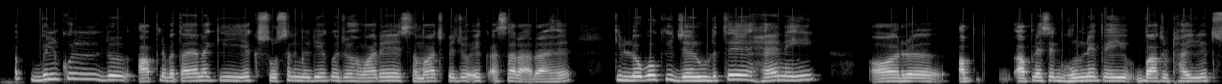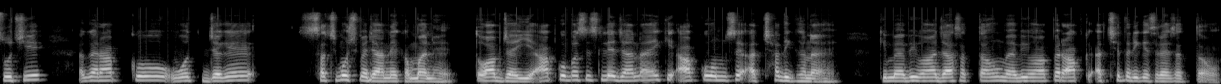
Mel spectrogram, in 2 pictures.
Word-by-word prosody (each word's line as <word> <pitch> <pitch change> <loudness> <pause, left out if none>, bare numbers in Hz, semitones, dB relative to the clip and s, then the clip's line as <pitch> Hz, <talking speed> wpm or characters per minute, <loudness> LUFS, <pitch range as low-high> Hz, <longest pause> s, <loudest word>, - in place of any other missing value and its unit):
अब - - -6 0.2
बिल्कुल 245 +4 -1 0.3
जो 205 -1 +5 0.2
आपने 150 +5 -1
बताया 165 0 0
ना 180 - -1
कि 180 - -5 0.2
एक 185 +1 -6
सोशल 160 +3 -3
मीडिया 175 +1 -1
को 175 -1 -3
जो 170 0 -4
हमारे 165 +3 -1
समाज 160 -1 -3
पे 165 - -2
जो 165 +2 -2
एक 165 - -13
असर 155 +1 0
आ - - +2
रहा 130 0 +1
है, 140 +4 -5 0.4
कि 210 - -2
लोगों 190 +2 +4
की 220 +1 -4
ज़रूरतें 180 +5 +4
हैं 170 +3 +1
नहीं, 195 +4 -1 0.5
और 150 +2 +2 0.5
अप 140 +1 +1 0.5
आपने 150 +4 +3
ऐसे 170 +1 0
घूमने 165 +3 +2
पे 170 - 0
ही 165 0 +4 0.2
बात 155 0 +3
उठाई 155 +1 -1
है, 165 - -1
तो 160 -1 -11
सोचिए, 195 +6 0 0.4
अगर 180 +4 0
आपको 185 +1 0 0.3
वो 170 +4 -1
जगह 165 +6 +1 0.5
सचमुच 200 +3 +1
में 180 - +4
जाने 150 -2 +3
का - - -3
मन 140 -1 +2
है, 130 -2 -7 0.2
तो - - +2
आप 170 -2 +5
जाइए, 145 -2 +3
आपको 180 +4 +1
बस 200 +1 -2
इसलिए 205 0 +1
जाना 180 0 0
है 205 +1 -1
कि 210 - -5 0.2
आपको 185 +3 -1
उनसे 190 +3 0
अच्छा 160 +3 -2
दिखना 150 -5 +1
है, 130 0 -8 0.4
कि 160 - -1
मैं 160 -1 +3
भी 175 - +4
वहाँ 165 0 +2
जा 160 0 +4
सकता 165 0 -5
हूँ, 175 +1 -1
मैं 155 -3 +1
भी 165 - +3
वहाँ 165 0 +1
पर 185 -2 +2
आप 170 0 +2
क - - -9
अच्छे 170 +4 -3
तरीक़े 160 -3 0
से 145 - -5
रह 145 -1 +1
सकता 135 -1 -5
हूँ, - - -7
170 Hz, 200 wpm, -20 LUFS, 155-185 Hz, 0.5 s, जो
